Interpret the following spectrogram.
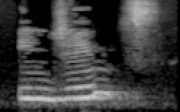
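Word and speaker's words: Nginx: It's pronounced as engines and Apache IIS which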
